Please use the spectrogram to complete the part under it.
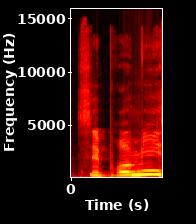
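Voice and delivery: high, loud, eager pledge; exclaimed promise. A narrator's reading. Spirit promising the spider before leaving, exclaiming. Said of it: "s'exclama l'esprit".

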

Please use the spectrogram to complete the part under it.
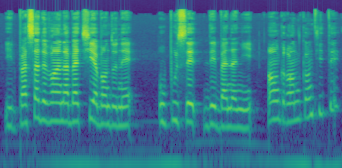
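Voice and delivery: ordinary delivery, nothing marked

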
